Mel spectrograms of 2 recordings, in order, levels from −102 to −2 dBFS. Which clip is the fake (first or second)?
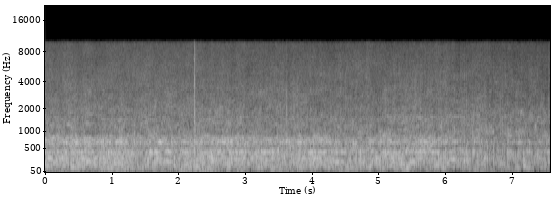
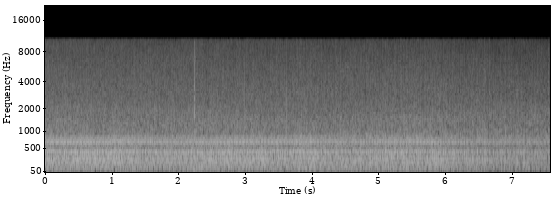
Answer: first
